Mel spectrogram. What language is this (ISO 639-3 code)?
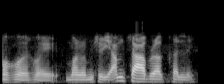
mni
